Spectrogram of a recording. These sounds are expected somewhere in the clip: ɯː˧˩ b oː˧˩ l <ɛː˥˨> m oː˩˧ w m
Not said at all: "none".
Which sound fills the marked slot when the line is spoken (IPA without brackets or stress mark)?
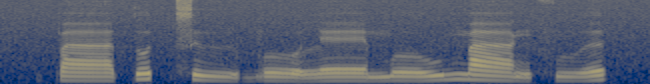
ɛː˩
